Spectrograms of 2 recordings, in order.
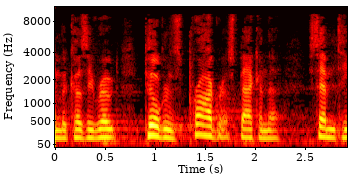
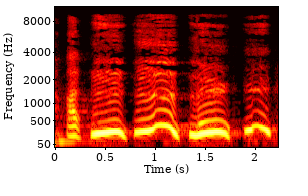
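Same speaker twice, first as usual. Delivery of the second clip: loud strained humming, higher; hammed-up choked-up mumbling; straining to speak; 4 semitones higher, 7 dB louder, much slower than usual. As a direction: strains but the word won't come. Man straining to say it.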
